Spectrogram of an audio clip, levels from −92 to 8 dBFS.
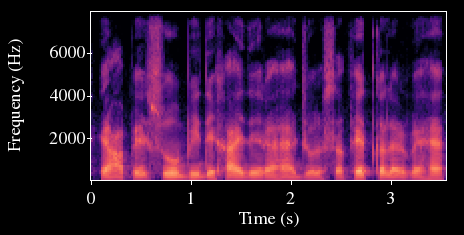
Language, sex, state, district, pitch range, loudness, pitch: Hindi, male, Jharkhand, Deoghar, 105-115 Hz, -19 LUFS, 110 Hz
